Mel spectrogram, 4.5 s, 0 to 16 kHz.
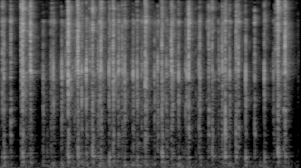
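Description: Fingertips type on a white 66-key plastic mechanical keyboard, about 30 cm long, with plastic keycaps and a hollow case. Rapid, uneven clacks run continuously, each a sharp, short bright tick with a hollow low body, blending into a steady clattering stream.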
